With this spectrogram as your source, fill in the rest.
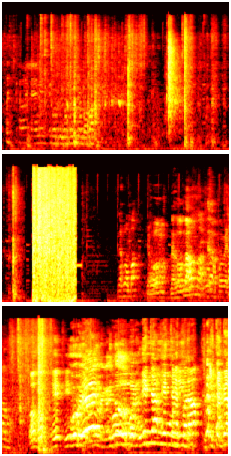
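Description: Young men talk and laugh with animation nearby.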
